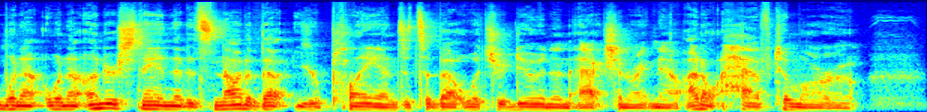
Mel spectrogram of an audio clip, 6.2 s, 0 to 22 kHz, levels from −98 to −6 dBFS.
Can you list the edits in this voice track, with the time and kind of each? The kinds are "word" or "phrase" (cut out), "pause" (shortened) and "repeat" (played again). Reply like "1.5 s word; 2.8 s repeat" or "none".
none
